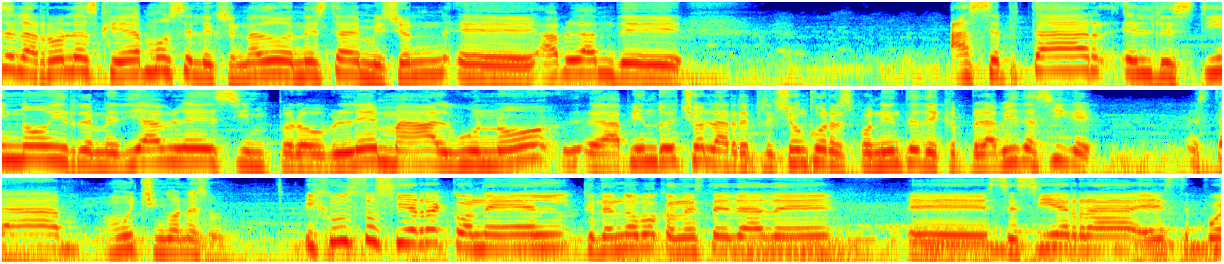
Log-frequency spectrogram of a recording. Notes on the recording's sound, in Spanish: Traemos otro episodio grabado directo desde el Corona Capital y con otra de las bandas que se presentó ese día.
